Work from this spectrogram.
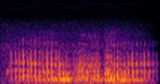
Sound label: Pet Trike Idle; creatures pets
